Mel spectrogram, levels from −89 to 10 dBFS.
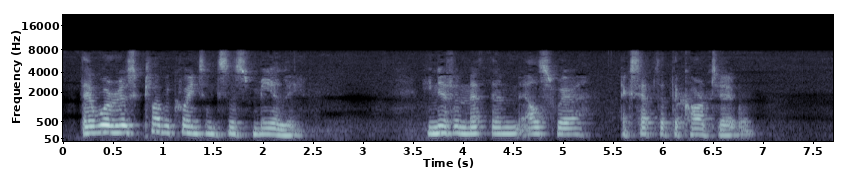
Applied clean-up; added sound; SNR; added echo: neural mask model Resemble Enhance denoiser.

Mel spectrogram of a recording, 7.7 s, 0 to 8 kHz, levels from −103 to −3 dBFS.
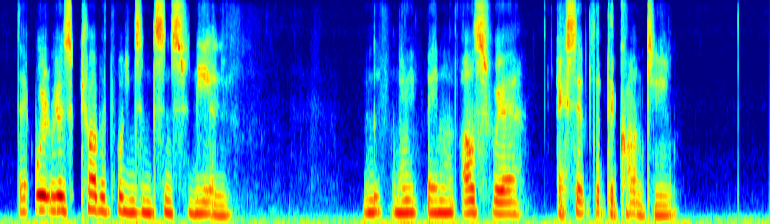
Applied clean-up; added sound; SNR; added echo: neural diffusion model UNIVERSE++.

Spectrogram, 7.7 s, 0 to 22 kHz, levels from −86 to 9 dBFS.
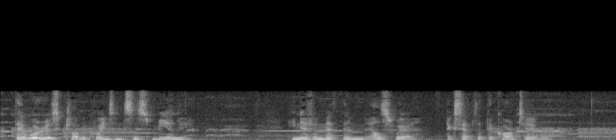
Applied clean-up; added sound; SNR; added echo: none; Chicken, rooster; 16 dB; none.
